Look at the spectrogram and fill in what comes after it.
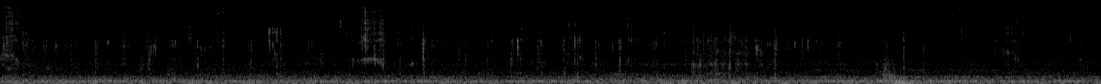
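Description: Close-miked chewing and biting of fried fish and french fries: small crunches and wet mouth clicks scattered throughout, over a steady low hum.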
